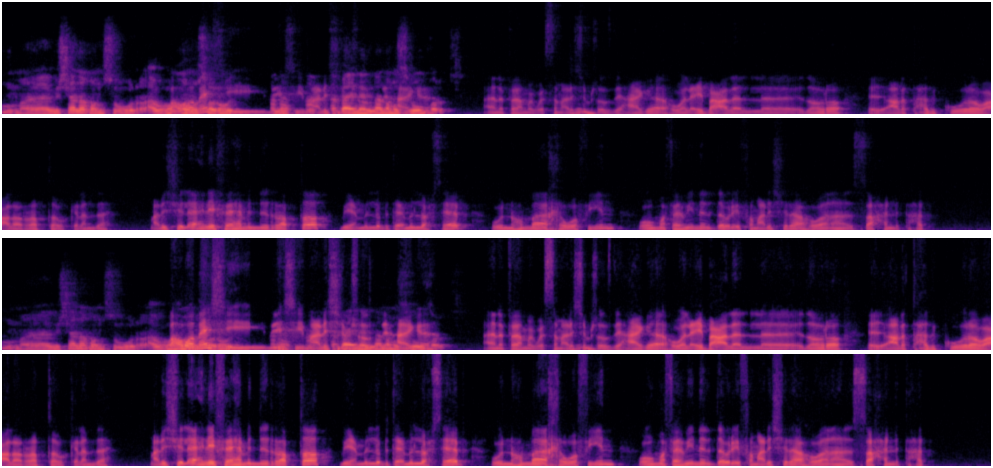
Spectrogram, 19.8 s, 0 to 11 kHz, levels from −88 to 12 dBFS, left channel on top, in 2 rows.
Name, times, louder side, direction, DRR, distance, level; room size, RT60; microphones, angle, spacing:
voice 1, 0.0-2.4 2.7-4.4 5.7-5.9, left 3 dB, 90° left, 0.7 m, -27 dB
voice 2, 1.7-4.4 4.8-8.4 8.7-11.0 11.4-14.5 14.8-19.1, right 5 dB, 85° right, 0.5 m, -28 dB
15.0 x 8.6 x 3.8 m
head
